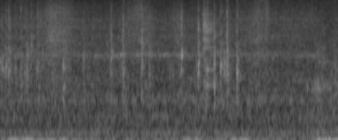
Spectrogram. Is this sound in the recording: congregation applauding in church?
no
